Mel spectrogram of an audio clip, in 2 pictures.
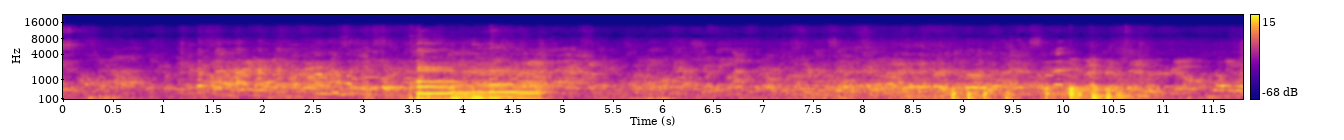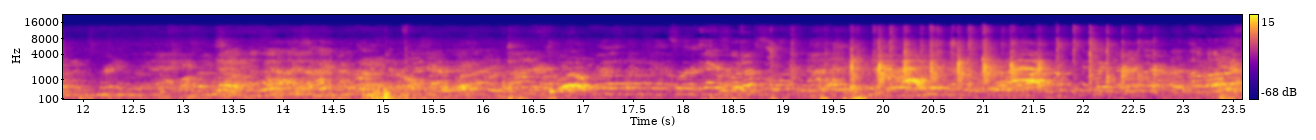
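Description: An acoustic guitar is strummed through a loudspeaker.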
